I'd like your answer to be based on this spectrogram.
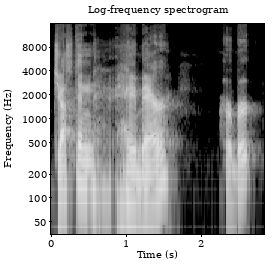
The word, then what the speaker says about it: Herbert: Justin Herbert. – Mm-hmm. – Rhymes with Sherbert.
